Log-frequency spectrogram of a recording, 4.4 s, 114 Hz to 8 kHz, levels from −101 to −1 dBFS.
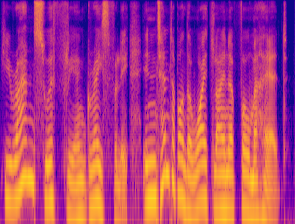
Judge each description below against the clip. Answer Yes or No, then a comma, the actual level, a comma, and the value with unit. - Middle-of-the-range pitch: Yes, medium, 165 Hz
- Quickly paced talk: No, average, 175 wpm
